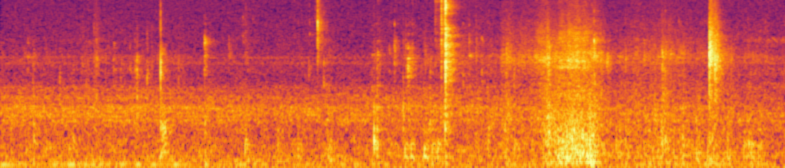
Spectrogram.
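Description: Close-miked eating sounds: a man chewing with scattered small mouth clicks and smacks, a sharper click about four and a half seconds in and a short noisy swell around five and a half seconds.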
